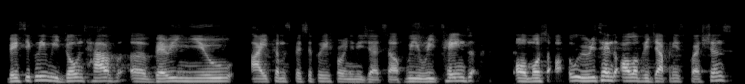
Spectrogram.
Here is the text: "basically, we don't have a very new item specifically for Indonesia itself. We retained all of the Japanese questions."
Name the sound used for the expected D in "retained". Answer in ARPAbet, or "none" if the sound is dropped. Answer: D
